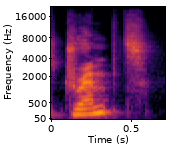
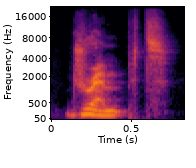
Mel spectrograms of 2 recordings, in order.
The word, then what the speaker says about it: dreamt: And as another pronunciation point, some people will pronounce this word as dreamt. They'll put the t together, dreamt. And others will put a p sound in there as well to make the transition from to t easier.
